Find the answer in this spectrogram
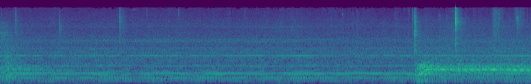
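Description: Industrial laundry machines running with a steady hum made of several steady tones. About eight seconds in, a louder machine sound comes in and stays.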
